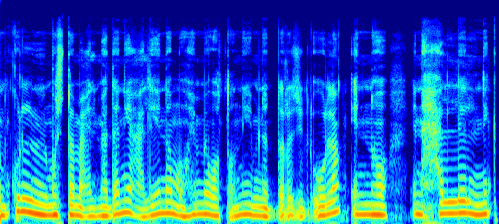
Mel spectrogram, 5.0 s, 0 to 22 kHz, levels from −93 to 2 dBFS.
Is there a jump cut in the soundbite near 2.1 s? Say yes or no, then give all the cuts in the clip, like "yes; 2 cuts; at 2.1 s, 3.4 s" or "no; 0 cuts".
no; 1 cut; at 3.5 s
